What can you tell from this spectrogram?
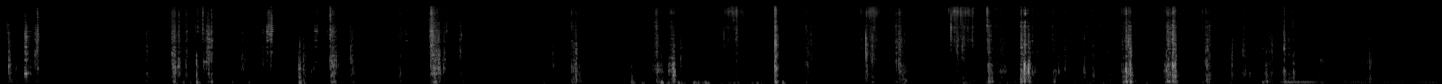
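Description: Small hand trowel digging and scraping into dry, stony dirt, giving a run of short, irregular scraping strokes, one or two a second.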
